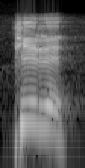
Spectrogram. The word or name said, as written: pire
